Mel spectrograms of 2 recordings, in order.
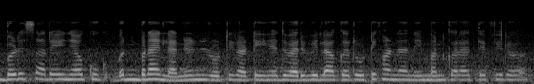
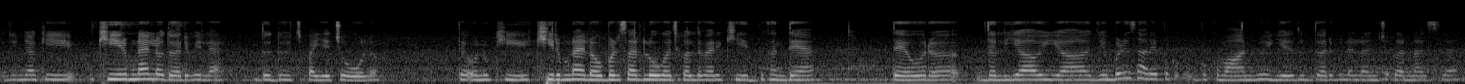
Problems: constant background noise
